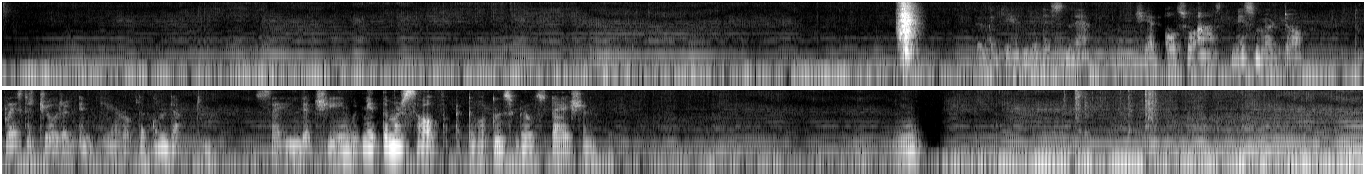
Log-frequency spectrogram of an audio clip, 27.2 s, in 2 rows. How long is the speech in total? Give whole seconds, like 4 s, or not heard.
10 s.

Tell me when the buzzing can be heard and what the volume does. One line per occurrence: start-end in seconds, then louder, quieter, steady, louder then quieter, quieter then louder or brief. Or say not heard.
0.0-27.1 louder.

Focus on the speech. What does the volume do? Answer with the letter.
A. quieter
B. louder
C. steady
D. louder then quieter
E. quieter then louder
B.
